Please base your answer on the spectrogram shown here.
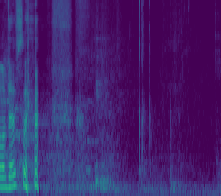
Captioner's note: audience laughing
